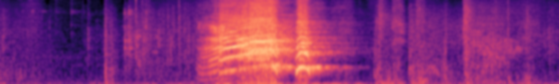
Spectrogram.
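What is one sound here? A young man gasps loudly in surprise.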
